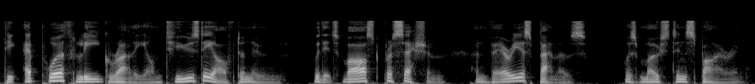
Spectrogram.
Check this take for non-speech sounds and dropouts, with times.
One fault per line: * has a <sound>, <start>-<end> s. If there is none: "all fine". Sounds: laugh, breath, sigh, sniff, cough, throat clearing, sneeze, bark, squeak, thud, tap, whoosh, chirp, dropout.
all fine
